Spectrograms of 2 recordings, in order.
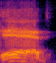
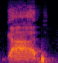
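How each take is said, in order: First: The name is pronounced the American way. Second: The name is pronounced a non-American way. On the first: The speaker calls it wrong. "like an American would say" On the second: The speaker calls it right. "it's not Gad, but God"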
